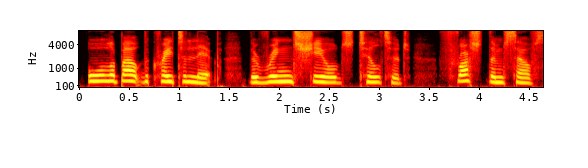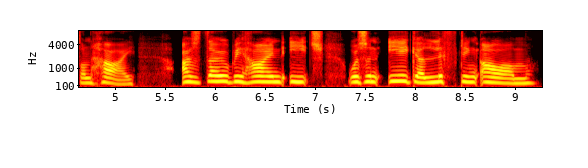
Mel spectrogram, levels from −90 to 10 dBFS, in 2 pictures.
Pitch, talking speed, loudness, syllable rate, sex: 245 Hz, 140 wpm, -16 LUFS, 4.1 syllables/s, female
